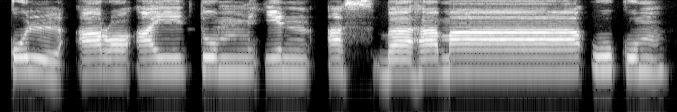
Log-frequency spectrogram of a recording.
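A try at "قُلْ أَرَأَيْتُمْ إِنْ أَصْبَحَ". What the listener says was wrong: Diulang sedikit, shotnya kurang tebal. In of, ya, in of, ya.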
